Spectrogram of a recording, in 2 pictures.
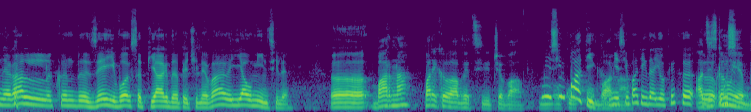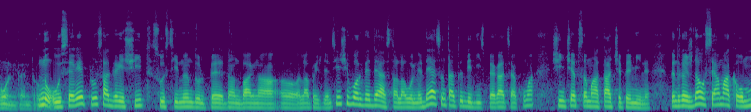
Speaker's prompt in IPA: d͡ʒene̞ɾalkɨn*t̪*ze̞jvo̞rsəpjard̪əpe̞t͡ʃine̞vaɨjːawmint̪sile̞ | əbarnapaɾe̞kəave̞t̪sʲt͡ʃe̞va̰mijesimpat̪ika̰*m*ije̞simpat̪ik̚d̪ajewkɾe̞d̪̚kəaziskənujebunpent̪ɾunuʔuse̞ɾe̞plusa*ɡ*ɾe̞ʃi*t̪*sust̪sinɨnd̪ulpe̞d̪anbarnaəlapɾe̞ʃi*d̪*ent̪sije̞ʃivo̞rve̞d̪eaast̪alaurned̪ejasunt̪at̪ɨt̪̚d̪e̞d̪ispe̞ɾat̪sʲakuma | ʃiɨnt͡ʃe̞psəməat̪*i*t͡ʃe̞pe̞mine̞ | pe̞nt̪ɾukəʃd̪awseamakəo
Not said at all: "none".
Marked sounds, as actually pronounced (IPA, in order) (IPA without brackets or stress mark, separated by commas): d̪, m, ɡ, t̪, d̪, a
